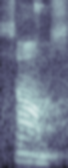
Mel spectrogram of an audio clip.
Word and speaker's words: Psalms: P यहाँ पे silent है. The Book of PSALMS, साम्स, PSALM, P इसमें साइलेंट है, साम बोल।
